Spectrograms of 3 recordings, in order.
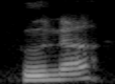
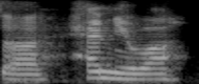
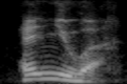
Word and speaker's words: Henua: the property at 110 Huna, is that how you pronounce it? Street, if the state agrees it's eligible for the use of CLG funding. Excellent. And can we get a second? I'll second. It's Henua. Henua.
